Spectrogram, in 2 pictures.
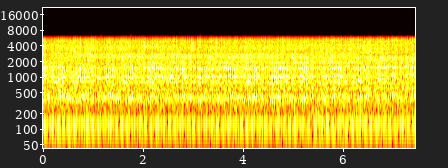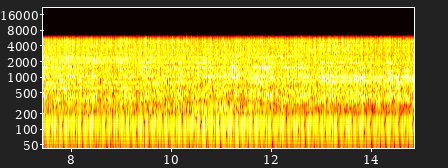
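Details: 1991 Eagle Talon TSI with small 16G turbo and adjustable wastegate at idle: busy, uneven rattling chatter over the steady run; owner suspects a failing pulley, valve trouble or a stretched timing belt, due for replacement in a week.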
